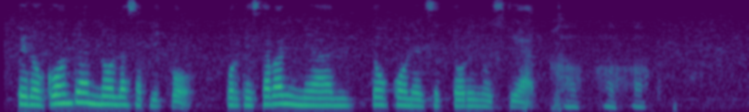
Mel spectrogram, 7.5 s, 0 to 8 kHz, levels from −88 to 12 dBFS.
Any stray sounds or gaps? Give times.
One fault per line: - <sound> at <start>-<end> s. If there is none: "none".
- laugh at 5.5-6.5 s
